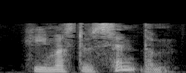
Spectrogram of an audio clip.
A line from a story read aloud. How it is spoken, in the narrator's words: said Harry quietly, more to himself than to Uncle Vernon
